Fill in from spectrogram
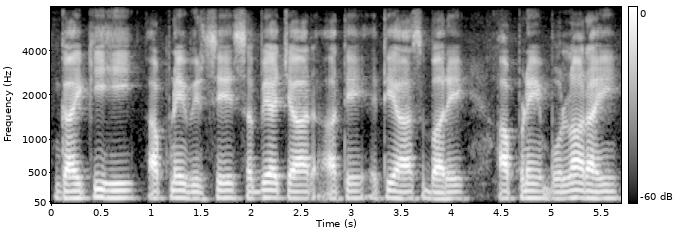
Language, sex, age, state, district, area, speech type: Punjabi, male, 45-60, Punjab, Amritsar, urban, spontaneous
